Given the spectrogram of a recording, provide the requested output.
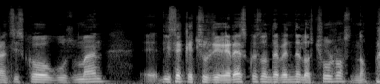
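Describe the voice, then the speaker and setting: A normal speaking voice from a man, medium in pitch at a fairly quick pace, in a very clean recording with a silent background. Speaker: substitute radio host. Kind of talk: radio talk show.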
